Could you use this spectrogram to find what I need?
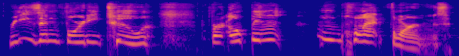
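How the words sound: It is read in a mocking, nerdy put-on voice. "I want to make him sound like a slimy nerd"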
